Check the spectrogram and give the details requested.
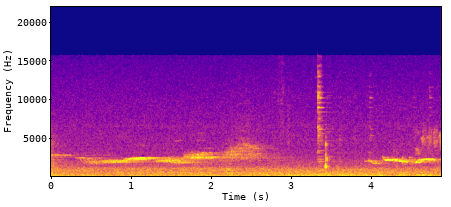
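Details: Common blackbird singing in April: a few smooth, clear whistled phrases in the middle register, one rising slightly then falling, with a short bright note near the end, over a steady low background rumble.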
